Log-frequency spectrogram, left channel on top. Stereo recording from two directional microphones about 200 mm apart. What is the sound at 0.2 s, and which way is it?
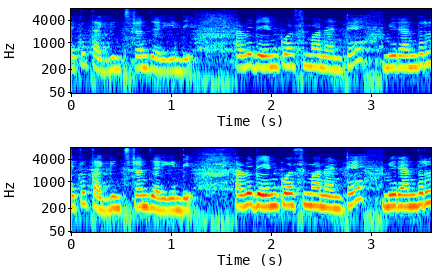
A woman's voice, 20° right (ahead or behind).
